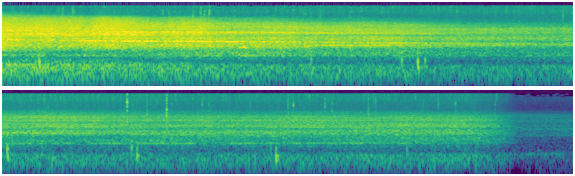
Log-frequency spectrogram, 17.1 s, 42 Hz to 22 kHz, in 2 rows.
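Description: Airbus A321neo jet airliner rolling out after landing on a wet runway: loud jet engine noise with a whine that slides slowly down in pitch as the engines spool down, fading as the aircraft slows and moves away. Near the end it drops off abruptly to a much quieter background.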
